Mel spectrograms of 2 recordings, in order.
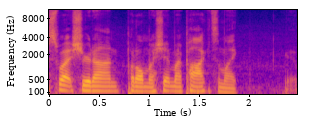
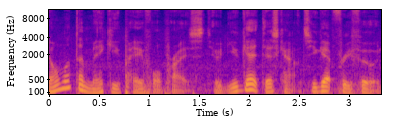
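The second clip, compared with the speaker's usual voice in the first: very soft whisper, close to the ear; 3 semitones lower, 10 dB quieter than usual. Retelling a coworker's words spoken into his ear: imitating someone whispering. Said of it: "comes up and whispers in my ear".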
